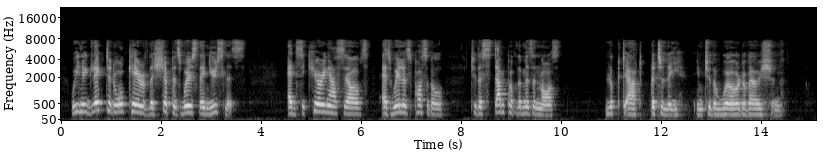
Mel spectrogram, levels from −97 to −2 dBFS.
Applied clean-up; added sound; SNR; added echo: none; none; none; none.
